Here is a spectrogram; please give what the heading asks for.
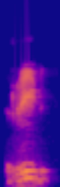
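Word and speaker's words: read: और रीड ऐसी action word है जिसकी फर्स्ट फॉर्म रीड रहेगी, सेकंड फॉर्म और थर्ड फॉर्म भी वही रहेंगी, लेकिन उसका प्रोनाउंसिएशन अलग होगा। रीड, फिर रेड और रेड।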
